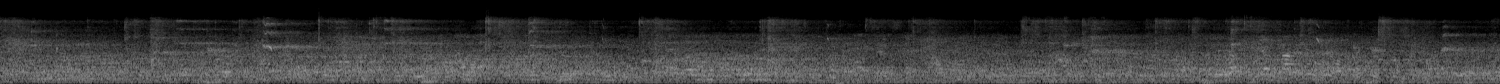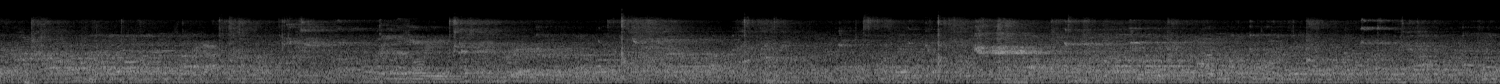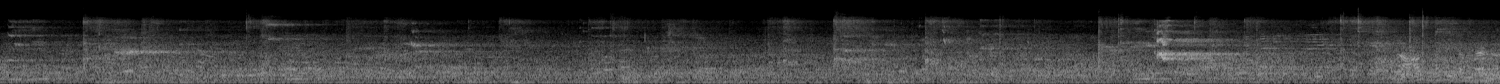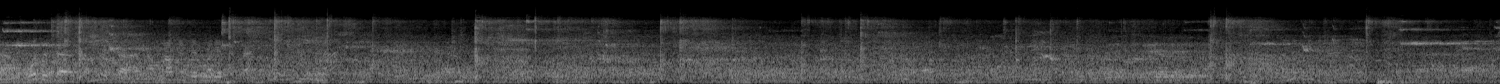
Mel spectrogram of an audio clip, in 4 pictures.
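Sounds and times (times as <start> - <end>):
echoing chatter of players: 0.0 - 60.0
shoe squeaks: 1.6 - 3.2, 14.4 - 15.5, 17.9 - 18.8, 23.4 - 26.7, 28.6 - 29.2, 30.0 - 32.0, 32.6 - 33.2, 33.8 - 37.0, 37.9 - 40.4, 41.0 - 42.7, 43.7 - 46.5, 49.9 - 51.3, 56.3 - 60.0
rackets hitting shuttlecocks: 46.9 - 55.9.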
